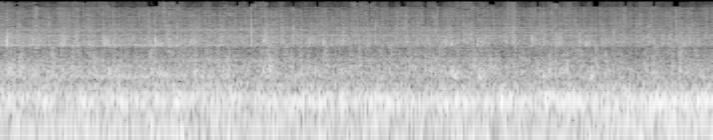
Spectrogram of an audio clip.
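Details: Idling engine chugs steadily over a wash of water noise; no animal sounds.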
